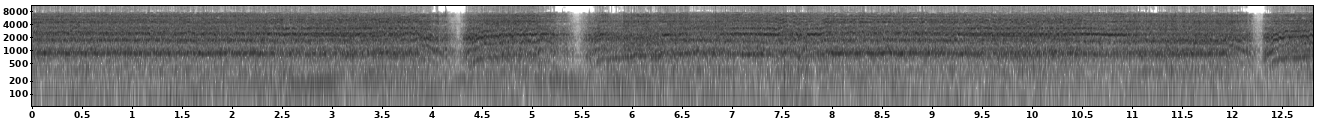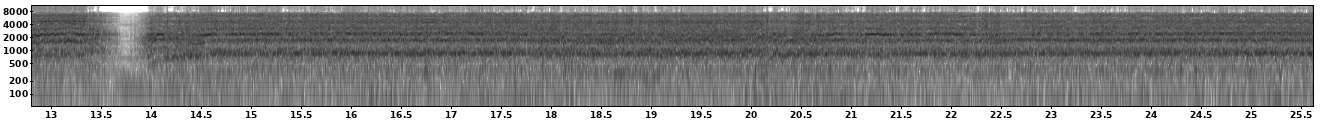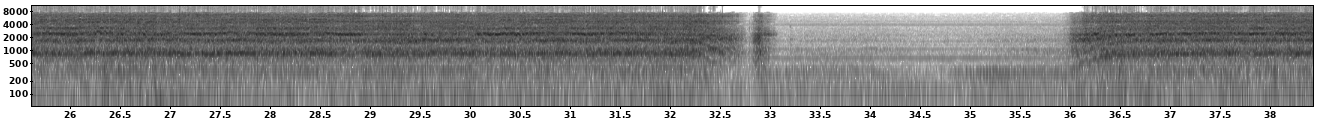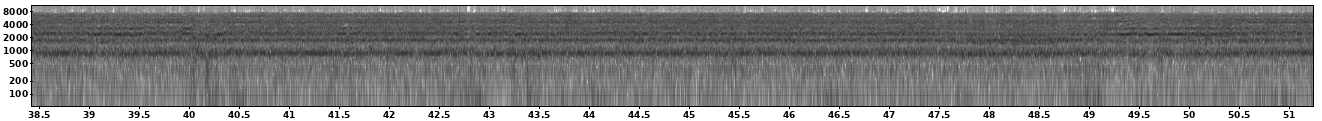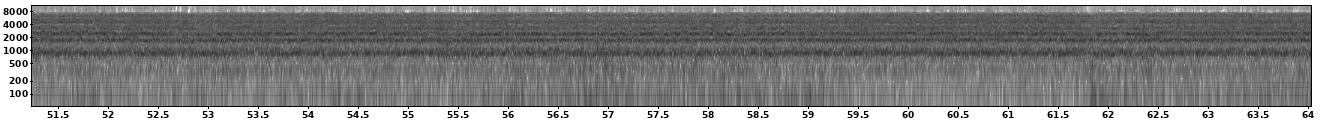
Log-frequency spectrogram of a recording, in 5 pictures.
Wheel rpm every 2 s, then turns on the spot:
240, 200, 110, 210, 220, 200, 130, 190, 230, 210, 220, 230, 230, 230, 220, 220, 40, 10, 200, 230, 230, 230, 230, 230, 220, 230, 230, 230, 230, 230, 230, 240.
none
